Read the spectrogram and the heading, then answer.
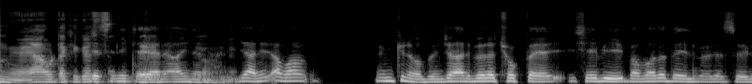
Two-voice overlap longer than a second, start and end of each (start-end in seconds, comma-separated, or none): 0.9-2.4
